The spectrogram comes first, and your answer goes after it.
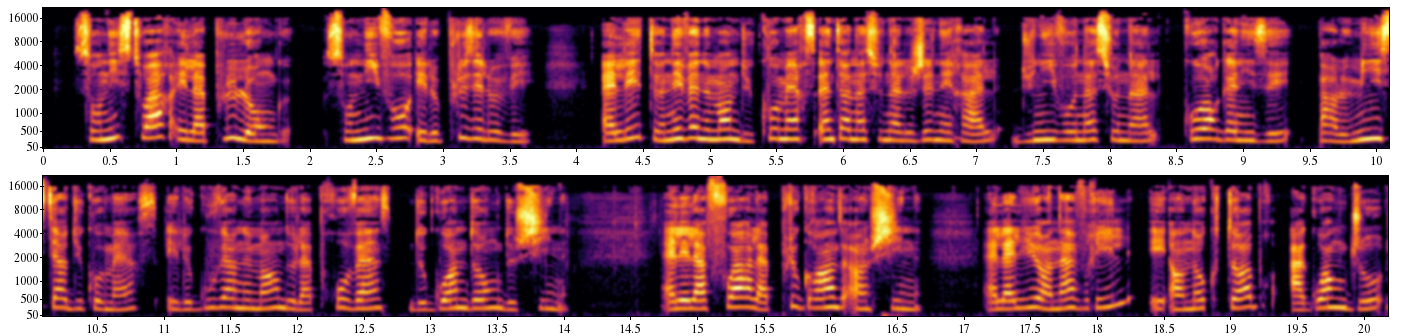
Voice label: french girl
